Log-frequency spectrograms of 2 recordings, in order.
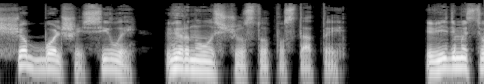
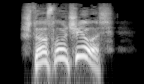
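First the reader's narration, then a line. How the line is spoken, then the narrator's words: Shouting over intercom. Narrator (Russian): кричал Аркадий по внутренней связи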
